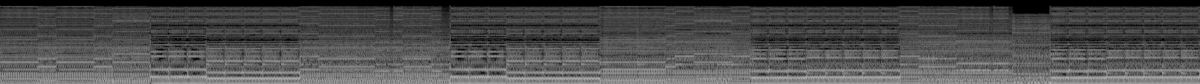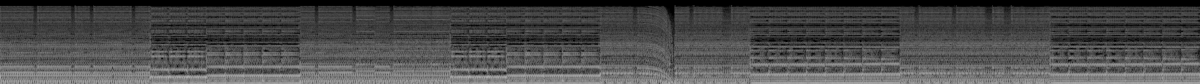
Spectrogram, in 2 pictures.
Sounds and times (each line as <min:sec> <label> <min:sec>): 0:01.0 wobble basses 0:24.0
